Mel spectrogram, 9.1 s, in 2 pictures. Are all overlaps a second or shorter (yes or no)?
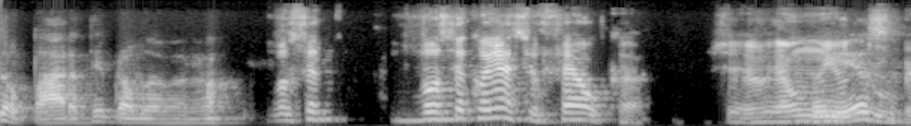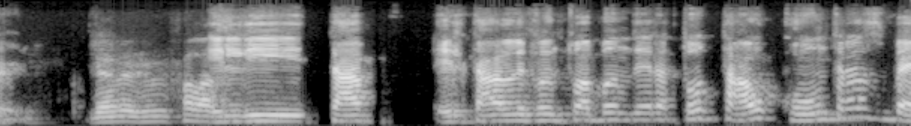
yes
